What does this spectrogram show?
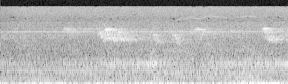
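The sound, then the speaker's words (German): Faint bird chirps come in through open windows, a few short high calls scattered over a steady low background hum. “hört ihr ein bisschen die Vögel zwitschern mal wieder.”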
